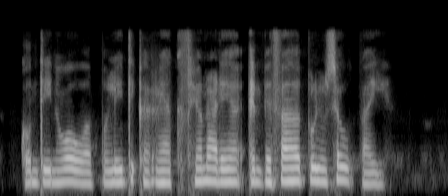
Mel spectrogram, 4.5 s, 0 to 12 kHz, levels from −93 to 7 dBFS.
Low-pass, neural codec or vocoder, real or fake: 7.2 kHz; codec, 16 kHz, 1 kbps, FreqCodec, larger model; fake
